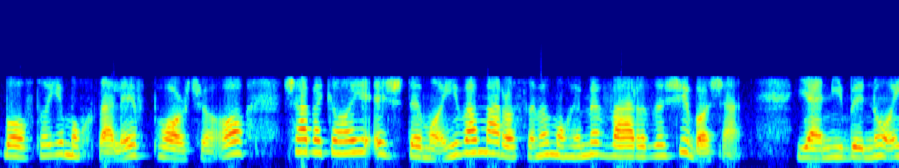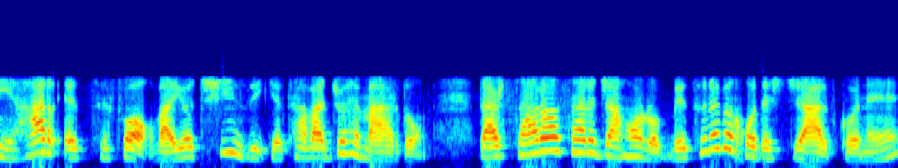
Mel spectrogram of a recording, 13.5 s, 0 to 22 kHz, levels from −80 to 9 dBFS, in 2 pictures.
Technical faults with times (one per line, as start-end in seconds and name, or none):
none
